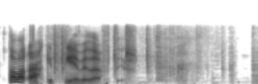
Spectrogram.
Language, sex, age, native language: Icelandic, male, 10, Icelandic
